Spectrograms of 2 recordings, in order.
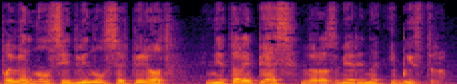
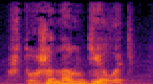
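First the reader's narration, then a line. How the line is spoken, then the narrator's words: Exhausted whisper. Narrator (Russian): прошептал Рика, совсем обессиленный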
